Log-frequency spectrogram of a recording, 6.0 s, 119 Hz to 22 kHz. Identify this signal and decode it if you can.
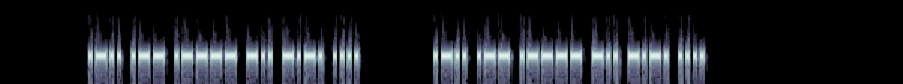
Morse code, heard as a keyed tone, about 49 wpm, 700 Hz. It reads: LW1DCH LW1DCH
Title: DXCC-100 Call Signs - 6 Characters - Repeated 2x - 50wpm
